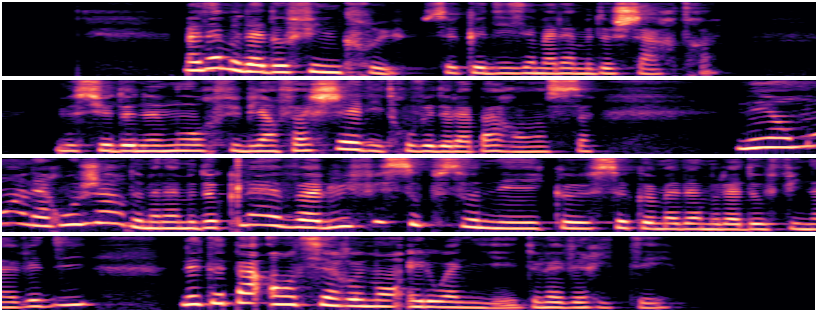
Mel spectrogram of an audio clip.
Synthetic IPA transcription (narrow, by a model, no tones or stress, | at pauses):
mad̪amlad̪ofinkχysəkəd̪izɛmad̪amd̪əʃaʁt̪χə | məsjød̪ənəmuʁfybjɛ̃faʃed̪it̪χuved̪əlapaʁɑ̃s | neɑ̃mwɛ̃laʁuʒœʁd̪əmad̪amd̪əklɛvlɥifysupsɔnekəsəkəmad̪amlad̪ofinavɛd̪i | net̪ɛpaʔɑ̃t̪jɛʁmɑ̃ʔelwaɲḛd̪əlaveʁit̪e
